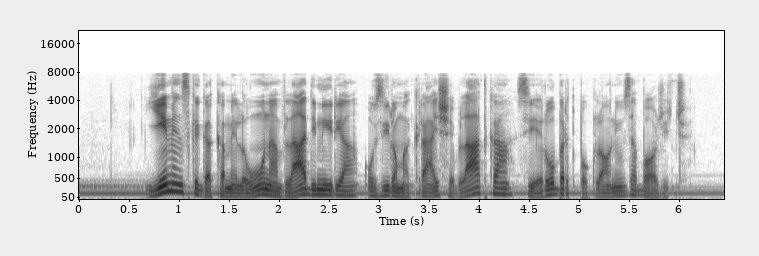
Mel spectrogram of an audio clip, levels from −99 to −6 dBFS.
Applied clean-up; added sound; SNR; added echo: none; Gong; 17 dB; none.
